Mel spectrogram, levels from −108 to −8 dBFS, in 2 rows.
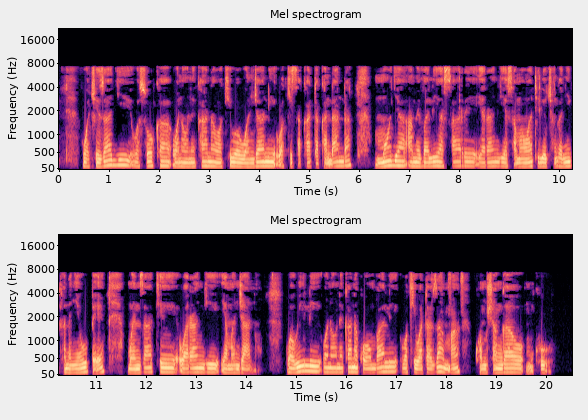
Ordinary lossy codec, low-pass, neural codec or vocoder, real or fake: MP3, 48 kbps; 7.2 kHz; none; real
